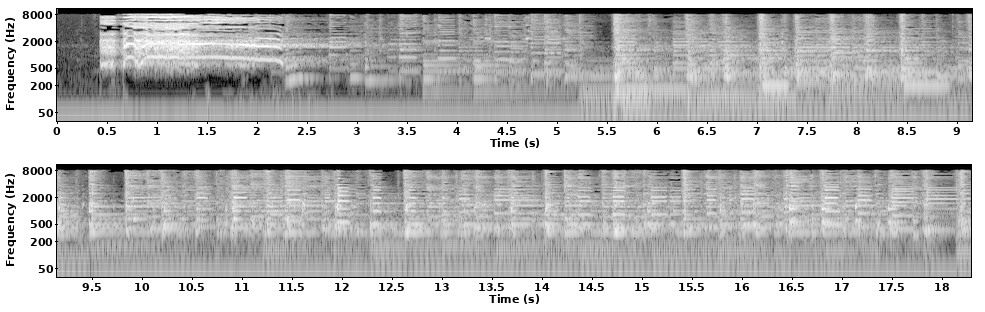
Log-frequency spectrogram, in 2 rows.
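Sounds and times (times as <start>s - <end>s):
mascot rooster crowing: 0.4s - 3.0s
upbeat instrumental music with bass and percussion: 2.8s - 18.2s.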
